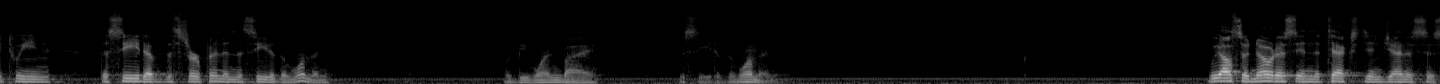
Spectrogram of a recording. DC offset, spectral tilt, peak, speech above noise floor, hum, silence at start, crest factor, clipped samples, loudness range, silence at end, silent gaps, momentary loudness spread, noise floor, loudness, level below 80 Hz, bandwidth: under 0.1%; -7 dB/octave; -10 dBFS; 28 dB; none; 0 s; 24 dB; under 0.1%; 15 LU; 0 s; none; 23 LU; -59 dBFS; -31 LUFS; -64 dBFS; 16.5 kHz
